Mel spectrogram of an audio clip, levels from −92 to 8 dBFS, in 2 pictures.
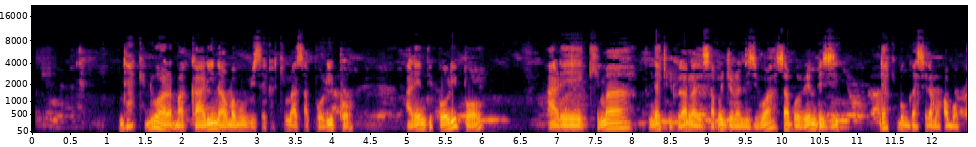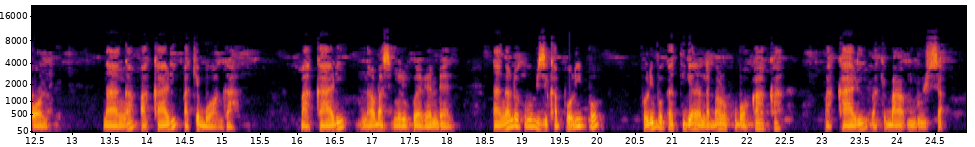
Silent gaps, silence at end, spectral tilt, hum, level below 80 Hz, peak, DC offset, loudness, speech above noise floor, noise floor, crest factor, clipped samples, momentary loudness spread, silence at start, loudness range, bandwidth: none; 0.3 s; -5.5 dB/octave; none; -48 dBFS; 0 dBFS; under 0.1%; -16 LUFS; 46 dB; -61 dBFS; 16 dB; under 0.1%; 10 LU; 0.3 s; 4 LU; 7.8 kHz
